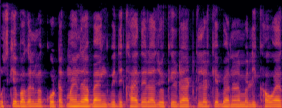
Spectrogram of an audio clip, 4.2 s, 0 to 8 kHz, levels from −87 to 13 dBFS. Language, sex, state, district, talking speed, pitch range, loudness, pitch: Hindi, male, Bihar, Madhepura, 295 wpm, 150-160 Hz, -17 LUFS, 155 Hz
